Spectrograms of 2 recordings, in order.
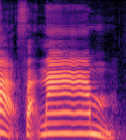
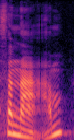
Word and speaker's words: สนาม: เป็น สนาม นะ คะ พยางค์ ที่ 2 เนี่ย จะ อ่าน ออก เสียง ตาม เสียง หอ นำ เรา จะ ไม่ อ่าน ว่า สนาม ขนม แต่ เรา จะ ต้อง อ่าน ออก เสียง ตาม เสียง หอ นำ ก็ จะ กลาย เป็น ขนม และ สนาม ซึ่ง คำ พวก นี้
